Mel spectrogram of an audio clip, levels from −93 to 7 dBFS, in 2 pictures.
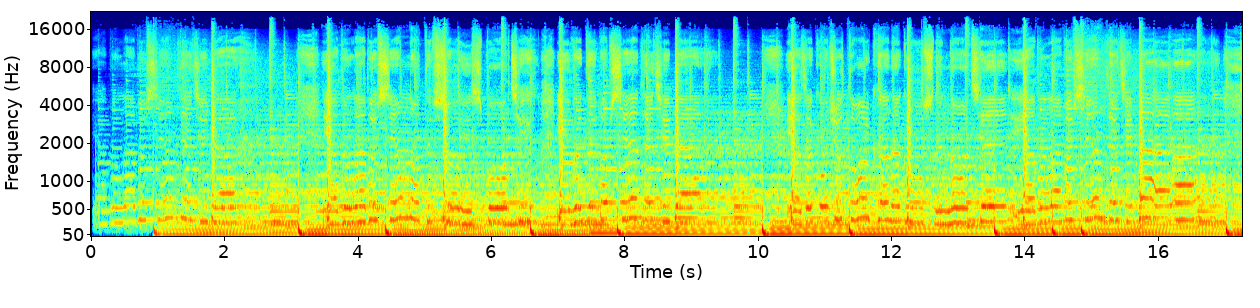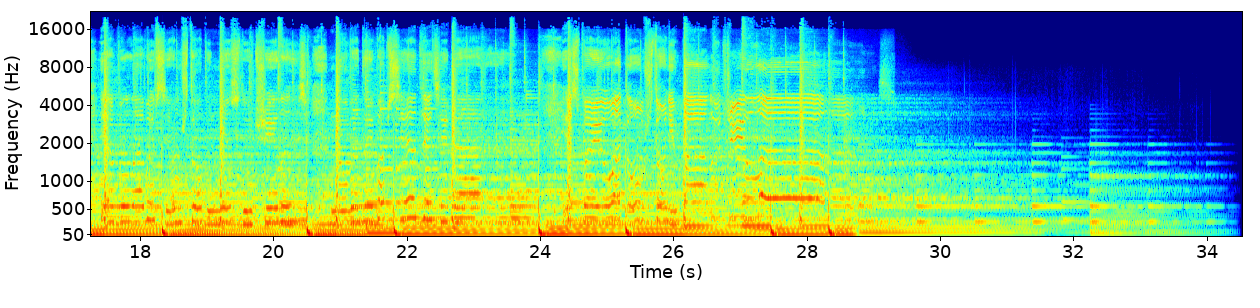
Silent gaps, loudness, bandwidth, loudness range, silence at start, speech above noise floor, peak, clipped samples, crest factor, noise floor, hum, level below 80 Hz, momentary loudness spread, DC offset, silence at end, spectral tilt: none; -12 LUFS; 19.5 kHz; 9 LU; 0.05 s; 34 dB; 0 dBFS; under 0.1%; 12 dB; -45 dBFS; none; -16 dBFS; 14 LU; under 0.1%; 1.15 s; -5 dB/octave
